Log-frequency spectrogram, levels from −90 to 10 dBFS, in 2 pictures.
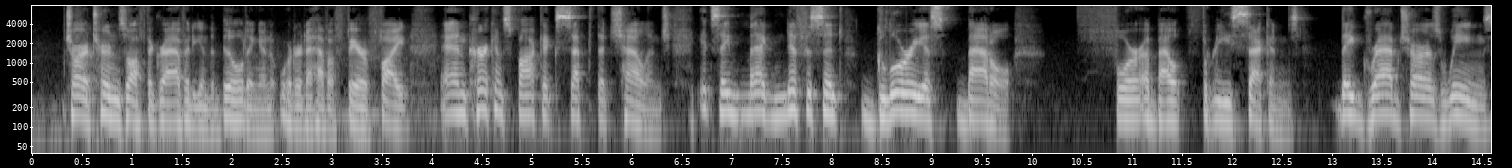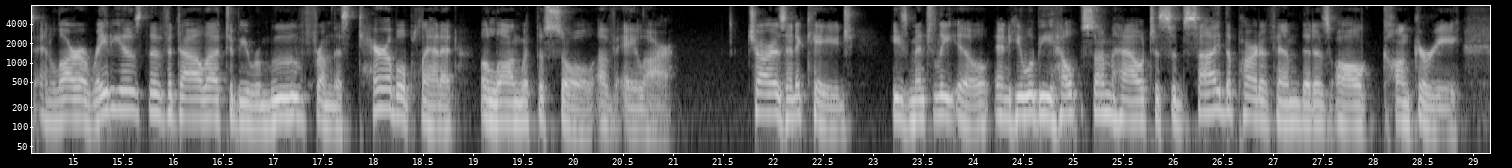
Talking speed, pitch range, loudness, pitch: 160 wpm, 120-155 Hz, -18 LUFS, 135 Hz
